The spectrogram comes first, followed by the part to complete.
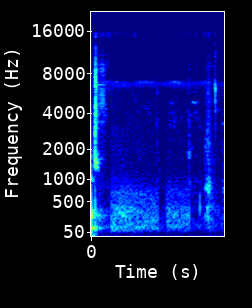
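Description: A pause in a man's speech: the end of a word cuts off at the start, then near silence, with only a faint high hum.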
